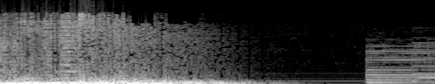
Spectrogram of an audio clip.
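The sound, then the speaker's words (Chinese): A loud boom bursts from a traditional popcorn popper as it is opened. The blast hits hard at once and fades over about three seconds, and music begins after a short quiet gap. “爆米花出锅的巨响，是儿时小伙伴欢聚的集结号。”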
